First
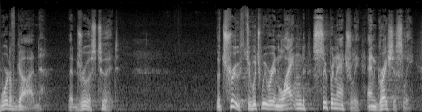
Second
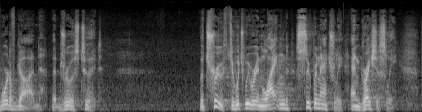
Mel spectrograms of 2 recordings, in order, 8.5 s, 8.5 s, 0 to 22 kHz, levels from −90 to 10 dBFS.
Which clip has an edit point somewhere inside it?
second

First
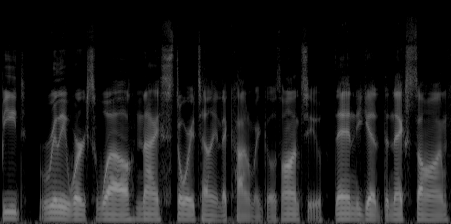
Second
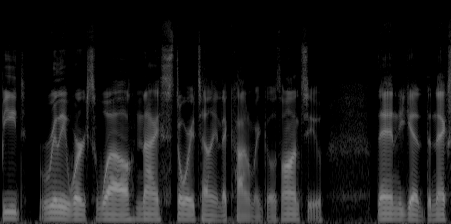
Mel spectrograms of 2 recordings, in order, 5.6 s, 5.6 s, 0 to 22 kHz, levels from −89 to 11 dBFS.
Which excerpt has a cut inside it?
first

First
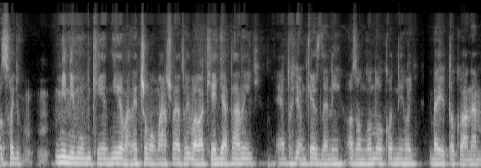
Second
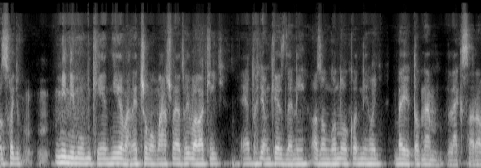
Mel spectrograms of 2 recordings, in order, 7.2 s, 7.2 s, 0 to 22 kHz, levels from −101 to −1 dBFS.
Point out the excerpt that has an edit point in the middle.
second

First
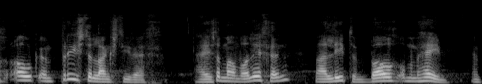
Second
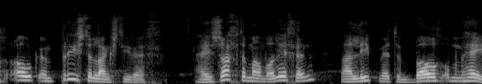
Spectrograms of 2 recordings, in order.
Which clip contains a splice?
first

